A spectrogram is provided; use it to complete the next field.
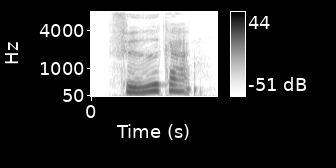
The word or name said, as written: fødegang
